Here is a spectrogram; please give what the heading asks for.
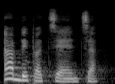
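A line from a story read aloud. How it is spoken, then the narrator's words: Laughing. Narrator (Italian): disse ridendo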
